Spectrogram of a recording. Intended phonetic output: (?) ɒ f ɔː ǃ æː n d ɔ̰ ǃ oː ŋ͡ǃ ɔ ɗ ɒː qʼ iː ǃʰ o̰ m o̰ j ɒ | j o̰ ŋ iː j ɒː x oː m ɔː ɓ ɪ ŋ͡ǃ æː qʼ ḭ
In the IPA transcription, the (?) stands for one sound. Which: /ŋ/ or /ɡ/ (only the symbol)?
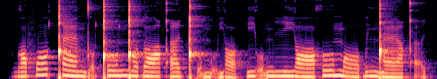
ɡ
